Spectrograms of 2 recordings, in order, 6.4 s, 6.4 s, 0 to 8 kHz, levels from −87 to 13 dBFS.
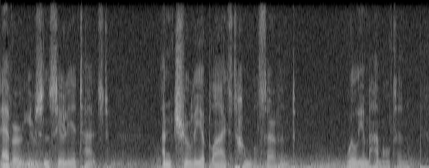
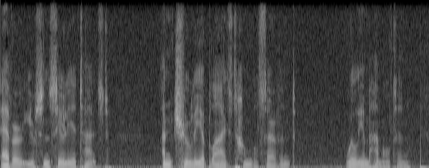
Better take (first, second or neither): second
